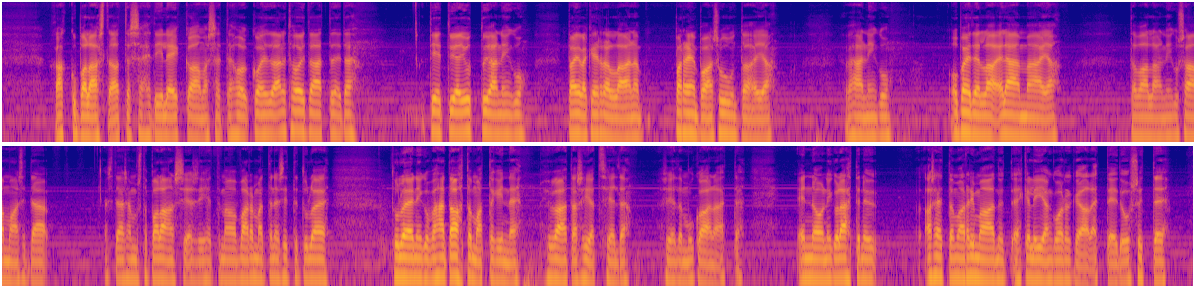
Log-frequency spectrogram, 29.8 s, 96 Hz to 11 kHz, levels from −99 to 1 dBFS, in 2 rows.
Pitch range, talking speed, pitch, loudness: 100-120 Hz, 130 wpm, 115 Hz, -23 LUFS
